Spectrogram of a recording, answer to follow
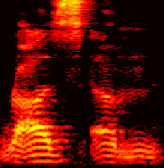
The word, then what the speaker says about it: Ra's al Ghul: I pronounce it Raz. The show pronounces it Raish, but whatever.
